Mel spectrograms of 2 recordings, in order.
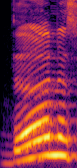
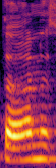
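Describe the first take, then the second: First: The consonant is pressed hard with breath. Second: The consonant is plain without extra breath. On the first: The speaker calls it right. "தன்னு சொல்லணும்" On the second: The speaker calls it wrong. "தன்னு சொல்லக்கூடாது"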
